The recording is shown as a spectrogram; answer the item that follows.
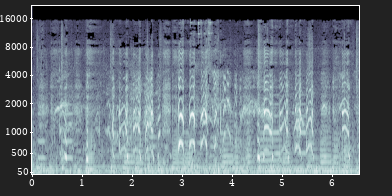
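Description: Children laughing and squealing in quick, high, repeated giggles, over background music.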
